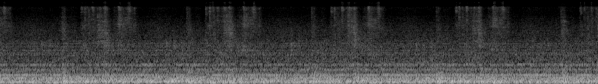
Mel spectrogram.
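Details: Used Whirlpool 29-inch gas dryer running: heavy, steady rumble with about one clunk per drum rotation, caused by a warped drum deviating from the back panel; noise carries into other rooms.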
